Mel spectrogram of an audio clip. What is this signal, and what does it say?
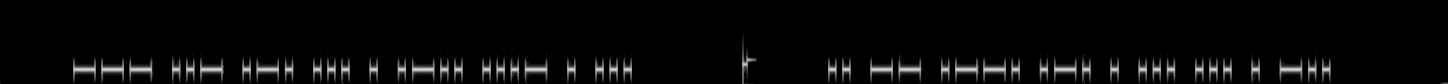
Morse code, heard as a keyed tone, about 17 wpm, 700 Hz. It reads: OURSELVES IMPRESSED
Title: Sentences from Top 1600 Words - New Word Drill - 17wpm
